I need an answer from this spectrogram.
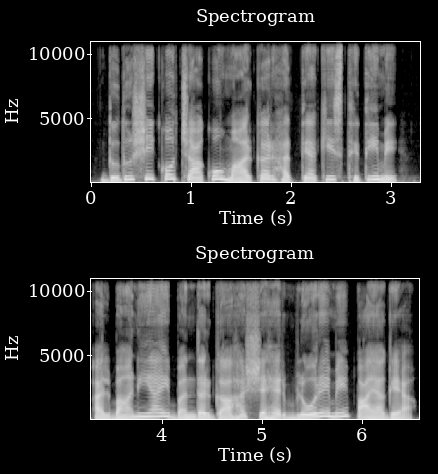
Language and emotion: Hindi, neutral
